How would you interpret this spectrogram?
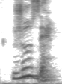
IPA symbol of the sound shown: z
